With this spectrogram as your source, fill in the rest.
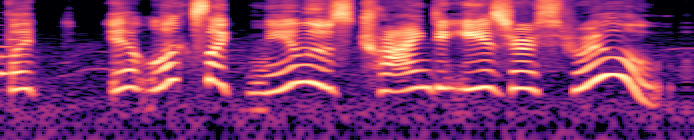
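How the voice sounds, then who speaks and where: A woman voicing a tiny, eager and curious fairy companion in a video game, with a squeaky childlike voice. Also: lively intonation, unhurried, creaky, fairly bright tone, a little hiss or hum, heavily acted. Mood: thoughtful.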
